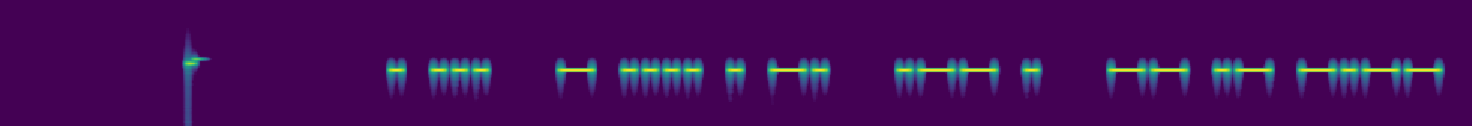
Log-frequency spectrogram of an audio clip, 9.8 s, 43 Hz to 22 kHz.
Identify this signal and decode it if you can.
Morse code, heard as a keyed tone, about 17 wpm, 700 Hz. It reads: ES THEN WE MAY
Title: Sentences from Top 300 Words and Abbreviations 17wpm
